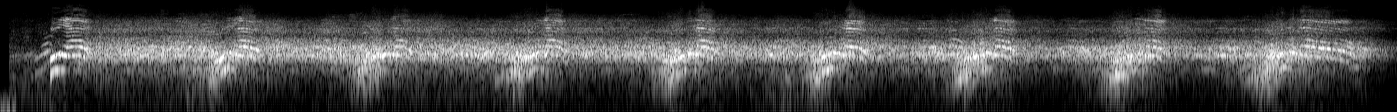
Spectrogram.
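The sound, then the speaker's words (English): A large crowd in Denmark, led by Miss Frederiksen, shouts a ninefold salute for His Majesty King Frederik: nine loud, rhythmic hurrahs in unison, each cheer rising sharply and spaced evenly about a second and a half apart over a steady background roar. “Miss Frederiksen then led the crowd in a ninefold salute for His Majesty the King.”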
